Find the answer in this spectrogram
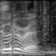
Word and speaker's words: Gouda: Gooder? Fantastic. Gooder. Like cheese? Gouda. Oh, is that how you pronounce it?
